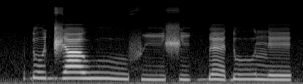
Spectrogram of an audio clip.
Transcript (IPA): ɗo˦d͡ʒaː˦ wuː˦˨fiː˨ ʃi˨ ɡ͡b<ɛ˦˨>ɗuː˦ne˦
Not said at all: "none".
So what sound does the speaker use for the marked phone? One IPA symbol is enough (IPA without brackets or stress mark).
ɛ˦˨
